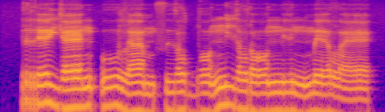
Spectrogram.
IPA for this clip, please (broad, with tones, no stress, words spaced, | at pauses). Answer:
rɛ˦jæ˨˦n ʔo˦la˨mθɨ˨lˠbɔ˨ ni˦˨lˠɾɔ˨ nɪ˦˨nmɛ˦lˠæ˨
